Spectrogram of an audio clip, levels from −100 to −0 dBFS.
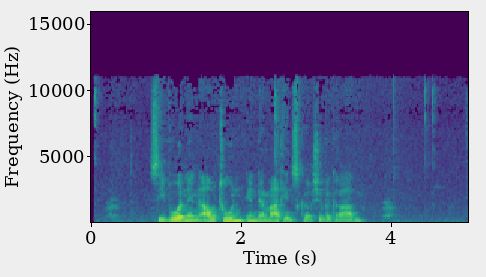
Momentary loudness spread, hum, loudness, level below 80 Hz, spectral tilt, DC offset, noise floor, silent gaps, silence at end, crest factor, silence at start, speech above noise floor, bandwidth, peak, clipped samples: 13 LU; none; -22 LUFS; -56 dBFS; -7 dB/octave; under 0.1%; -55 dBFS; none; 1 s; 22 dB; 0.8 s; 34 dB; 11.5 kHz; -2 dBFS; under 0.1%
